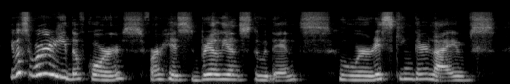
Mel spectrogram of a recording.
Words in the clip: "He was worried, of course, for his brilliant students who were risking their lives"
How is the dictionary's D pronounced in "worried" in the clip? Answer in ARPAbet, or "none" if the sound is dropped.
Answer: D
